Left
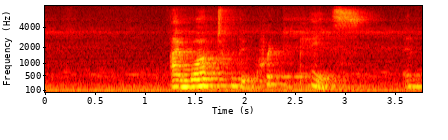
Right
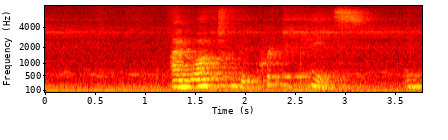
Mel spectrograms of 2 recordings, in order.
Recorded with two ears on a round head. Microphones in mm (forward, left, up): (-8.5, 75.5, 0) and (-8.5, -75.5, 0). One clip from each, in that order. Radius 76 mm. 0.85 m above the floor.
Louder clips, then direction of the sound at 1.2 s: Left 1 dB; 70° left (ahead or behind).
